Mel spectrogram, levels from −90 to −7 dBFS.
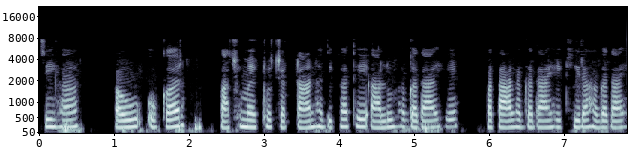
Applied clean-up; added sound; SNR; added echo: none; none; none; none.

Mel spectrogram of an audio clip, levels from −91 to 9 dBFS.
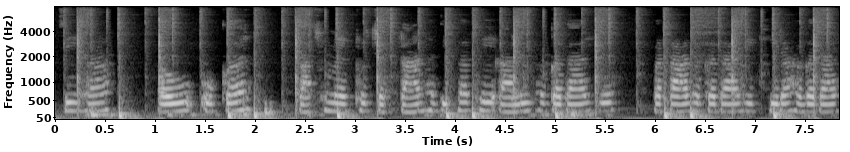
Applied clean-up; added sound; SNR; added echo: none; Drum kit; 4 dB; reverberation time 0.2 s.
